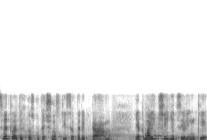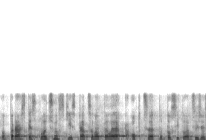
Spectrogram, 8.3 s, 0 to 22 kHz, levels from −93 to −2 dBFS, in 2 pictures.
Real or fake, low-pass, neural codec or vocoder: fake; 7.2 kHz; codec, 16 kHz, 2 kbps, FreqCodec, smaller model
